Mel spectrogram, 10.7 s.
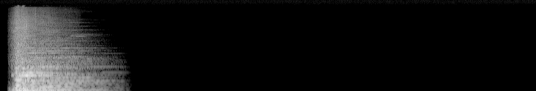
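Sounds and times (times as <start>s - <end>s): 
berserk skill spell sound effect: 0.2s - 2.2s.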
